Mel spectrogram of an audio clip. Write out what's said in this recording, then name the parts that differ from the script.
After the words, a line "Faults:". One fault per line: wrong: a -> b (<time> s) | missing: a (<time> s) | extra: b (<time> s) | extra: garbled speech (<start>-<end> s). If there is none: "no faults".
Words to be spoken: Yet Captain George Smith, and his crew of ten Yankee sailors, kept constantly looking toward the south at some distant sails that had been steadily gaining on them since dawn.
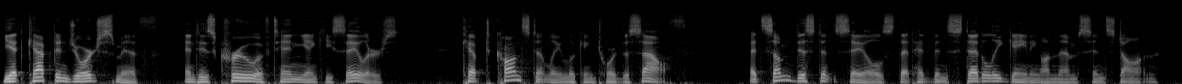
Yet Captain George Smith, and his crew of ten Yankee sailors, kept constantly looking toward the south at some distant sails that had been steadily gaining on them since dawn.
Faults:
no faults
